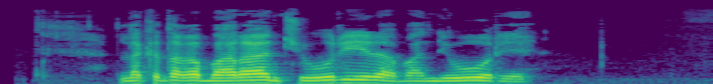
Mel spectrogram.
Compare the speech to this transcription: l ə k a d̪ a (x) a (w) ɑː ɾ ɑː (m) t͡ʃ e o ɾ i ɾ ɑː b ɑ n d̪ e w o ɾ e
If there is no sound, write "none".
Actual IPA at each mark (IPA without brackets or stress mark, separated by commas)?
ɣ, b, n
